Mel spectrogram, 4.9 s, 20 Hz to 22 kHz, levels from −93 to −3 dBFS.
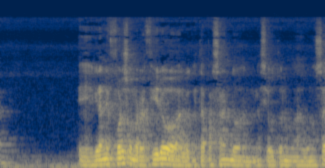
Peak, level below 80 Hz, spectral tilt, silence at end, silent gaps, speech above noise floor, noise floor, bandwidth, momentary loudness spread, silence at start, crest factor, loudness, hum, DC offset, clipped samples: -6 dBFS; -44 dBFS; -7.5 dB/octave; 0 s; none; 24 dB; -45 dBFS; 14.5 kHz; 10 LU; 0 s; 16 dB; -22 LUFS; none; under 0.1%; under 0.1%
